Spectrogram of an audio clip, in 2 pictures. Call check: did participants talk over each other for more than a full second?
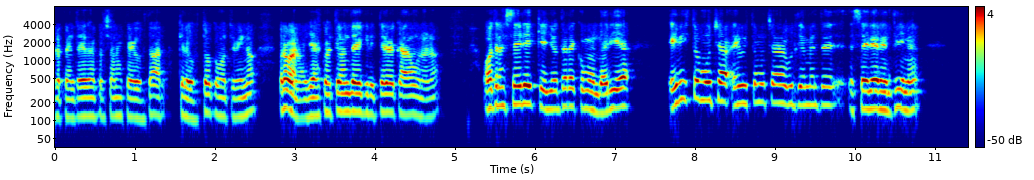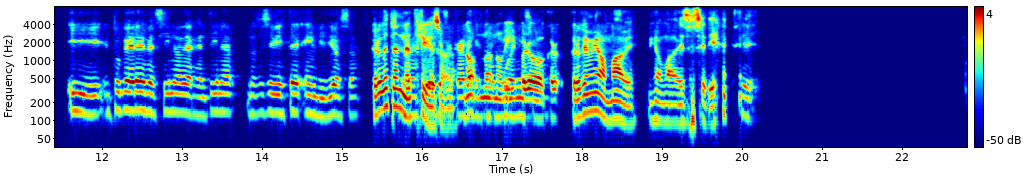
Yes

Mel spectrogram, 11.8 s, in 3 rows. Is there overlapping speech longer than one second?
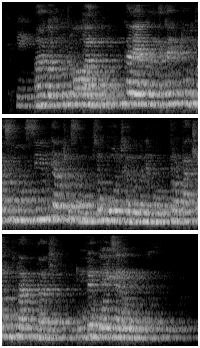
Yes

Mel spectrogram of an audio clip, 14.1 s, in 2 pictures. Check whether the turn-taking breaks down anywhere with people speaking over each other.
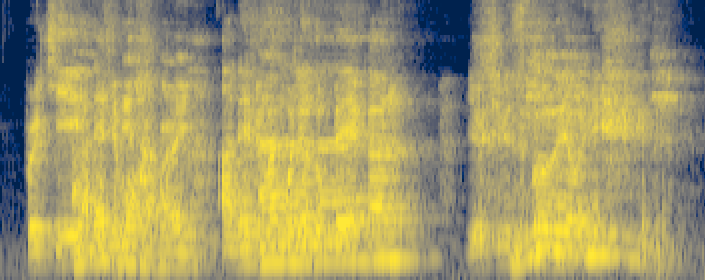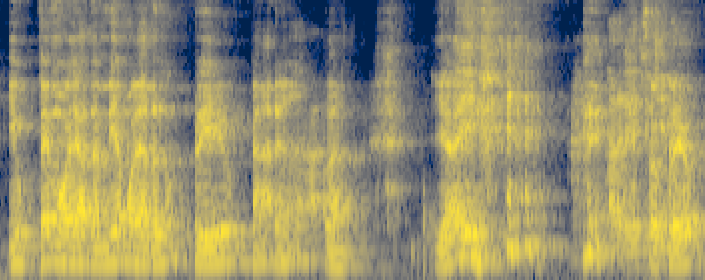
Yes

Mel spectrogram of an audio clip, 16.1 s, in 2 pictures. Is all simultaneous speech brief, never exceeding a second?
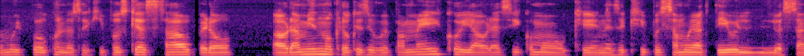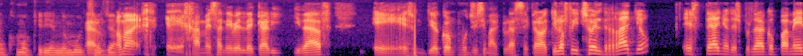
Yes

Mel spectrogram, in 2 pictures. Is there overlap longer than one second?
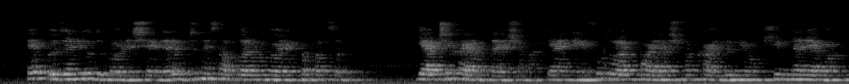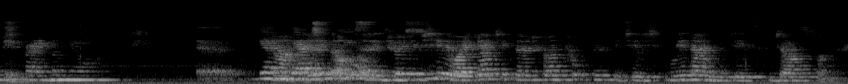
Yes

